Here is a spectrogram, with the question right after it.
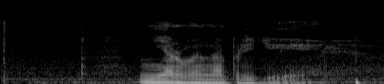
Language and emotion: Russian, neutral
